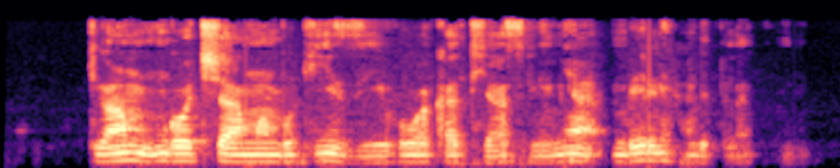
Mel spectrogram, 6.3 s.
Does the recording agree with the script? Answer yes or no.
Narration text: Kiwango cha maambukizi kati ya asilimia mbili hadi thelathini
no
